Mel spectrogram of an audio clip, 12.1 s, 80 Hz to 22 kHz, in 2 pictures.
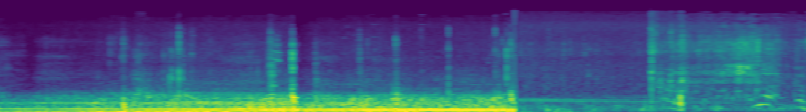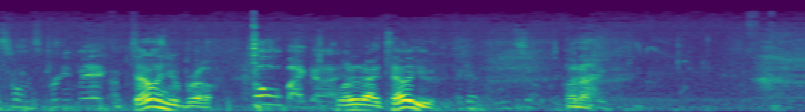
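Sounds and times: boat motor humming: 0.0 - 7.1.

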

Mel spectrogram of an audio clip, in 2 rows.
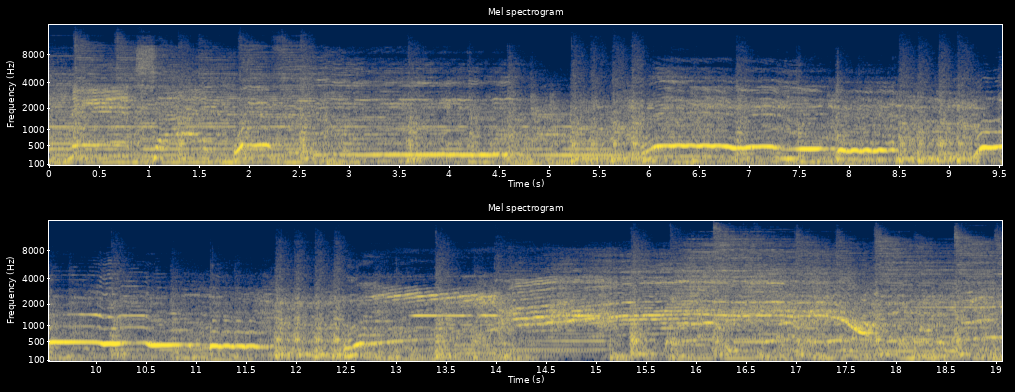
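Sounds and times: bass guitar: 0.0 - 19.0
drum kit: 0.0 - 19.0
electric guitars: 0.0 - 19.0.

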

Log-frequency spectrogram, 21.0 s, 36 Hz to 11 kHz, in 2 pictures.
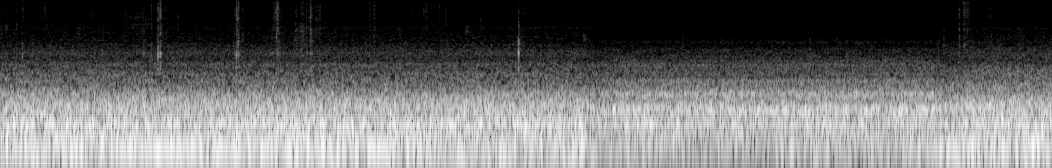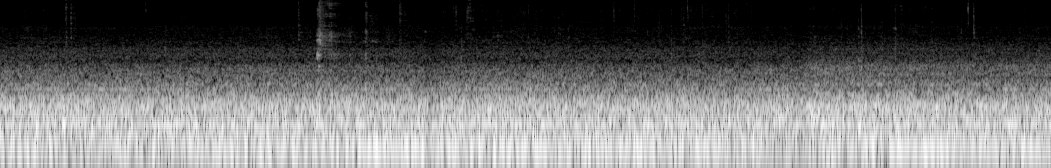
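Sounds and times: airplane cabin roar: 0.0 - 21.0.

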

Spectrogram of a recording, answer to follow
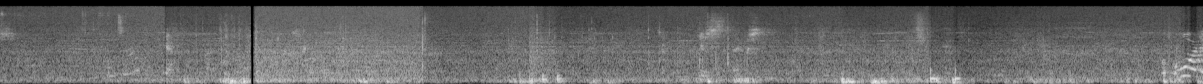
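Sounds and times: audience applause: 1.0 - 12.0
microphone handling bumps: 1.7 - 4.4, 5.0 - 12.0.

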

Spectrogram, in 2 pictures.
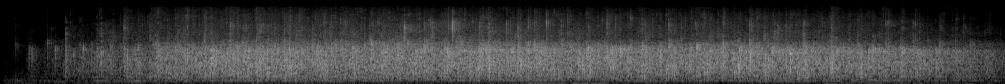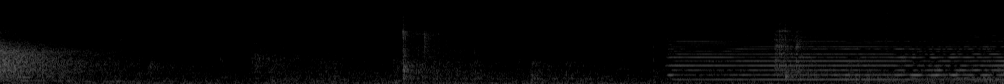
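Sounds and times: audience applause: 0.0 - 10.6.

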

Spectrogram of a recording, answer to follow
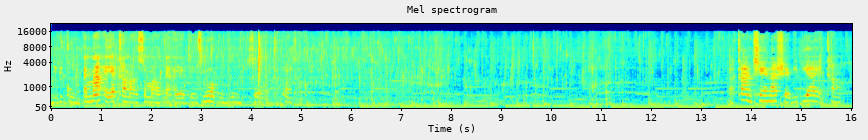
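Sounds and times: stew bubbling in a pan: 0.0 - 14.4
background music: 0.0 - 16.0.

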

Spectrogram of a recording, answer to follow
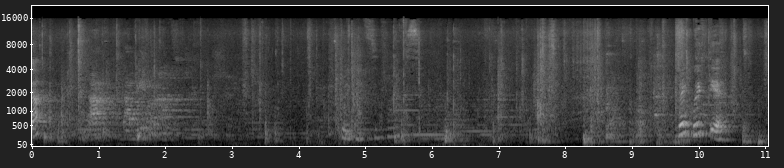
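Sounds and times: indistinct voices: 0.0 - 6.5.

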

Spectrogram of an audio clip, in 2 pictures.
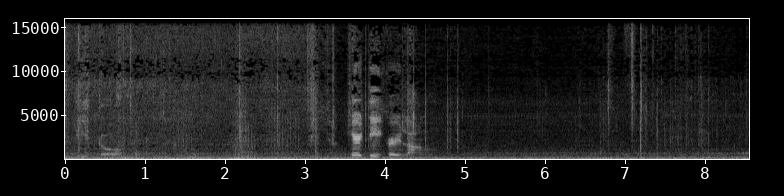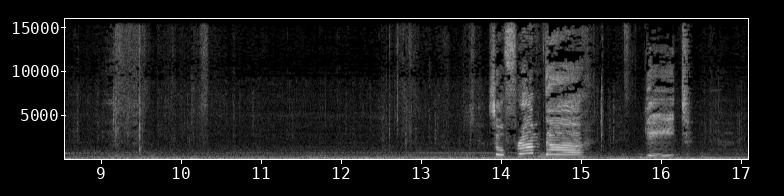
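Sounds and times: car engine and road noise: 0.0 - 17.0.

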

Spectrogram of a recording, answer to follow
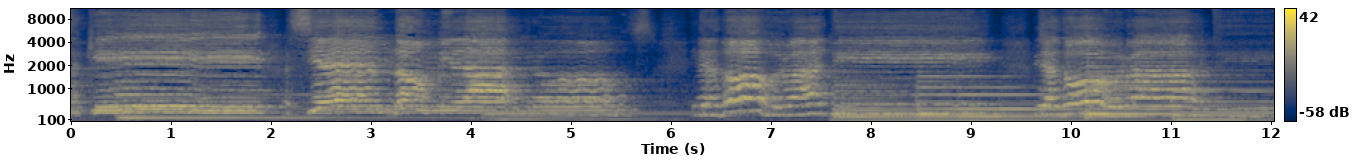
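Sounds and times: women singing in harmony: 0.0 - 12.0.

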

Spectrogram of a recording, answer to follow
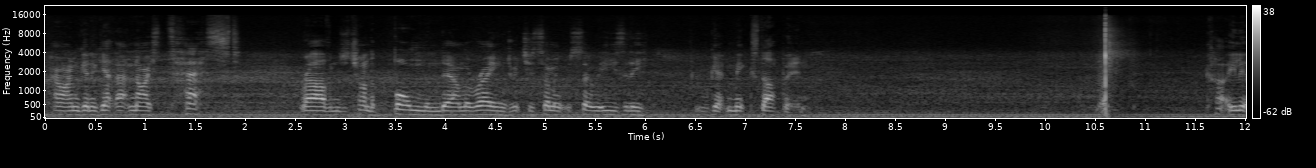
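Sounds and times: golf club striking ball: 10.5 - 11.1.

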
